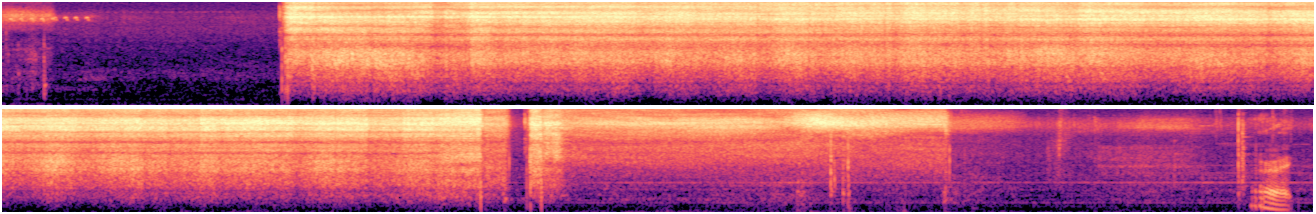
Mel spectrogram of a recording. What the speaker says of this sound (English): I'm going to leave my mic on so you can hear the volume of the cutter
